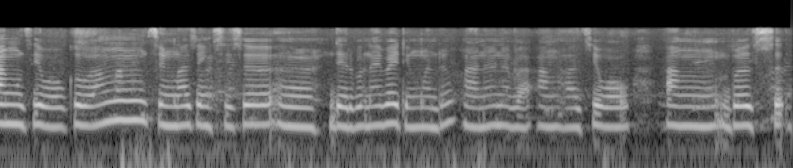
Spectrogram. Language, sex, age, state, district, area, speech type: Bodo, female, 30-45, Assam, Baksa, rural, spontaneous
